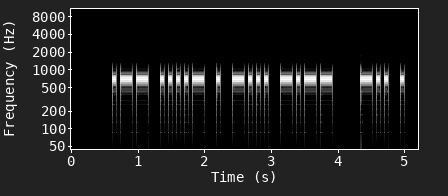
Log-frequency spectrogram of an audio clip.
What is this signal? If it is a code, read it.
Morse code, heard as a keyed tone, about 20 wpm, 700 Hz. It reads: W4EBY DE
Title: USA Callsign DE Callsign - 5 Characters - 20wpm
